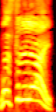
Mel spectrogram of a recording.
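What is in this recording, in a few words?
surrender, Ukrainian; combat; human; monsters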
